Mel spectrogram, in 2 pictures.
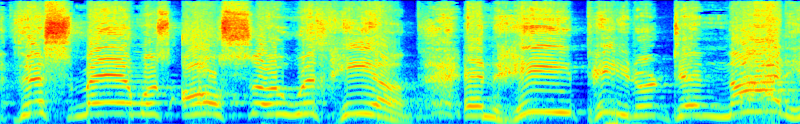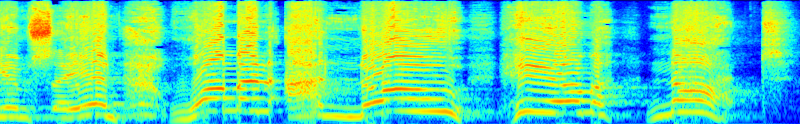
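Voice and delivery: loud, ringing scripture reading with drawn-out key words; impassioned pulpit voice; full-force preaching. Real, not acted. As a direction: preach the verses hard to the congregation.

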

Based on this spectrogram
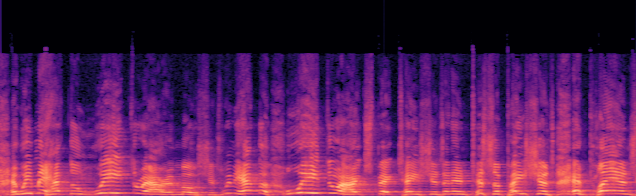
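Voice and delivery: full-force sermon climb; fervent preaching. Acted. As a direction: preach it with rising fire.

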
